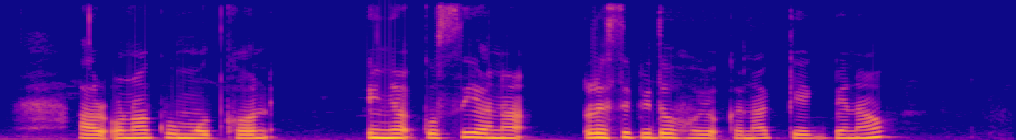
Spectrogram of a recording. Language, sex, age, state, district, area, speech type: Santali, female, 18-30, West Bengal, Purba Bardhaman, rural, spontaneous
